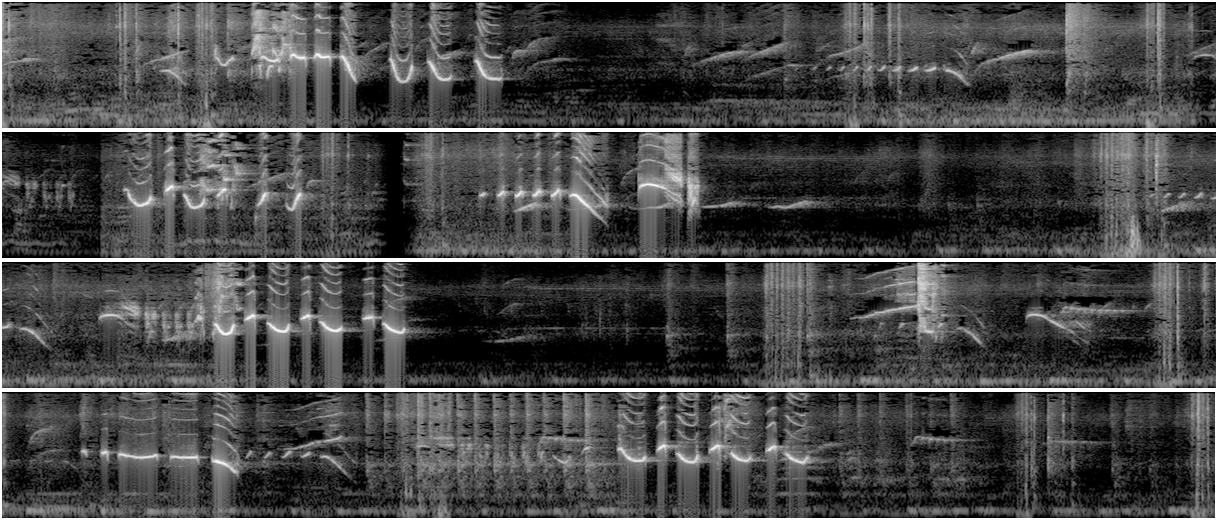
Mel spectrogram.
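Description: Caged common iora singing bouts of quick, downward-slurred whistled notes, each run lasting about a second, repeated every few seconds. Scattered clicks come from it moving about the cage, and a low steady hum runs underneath.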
